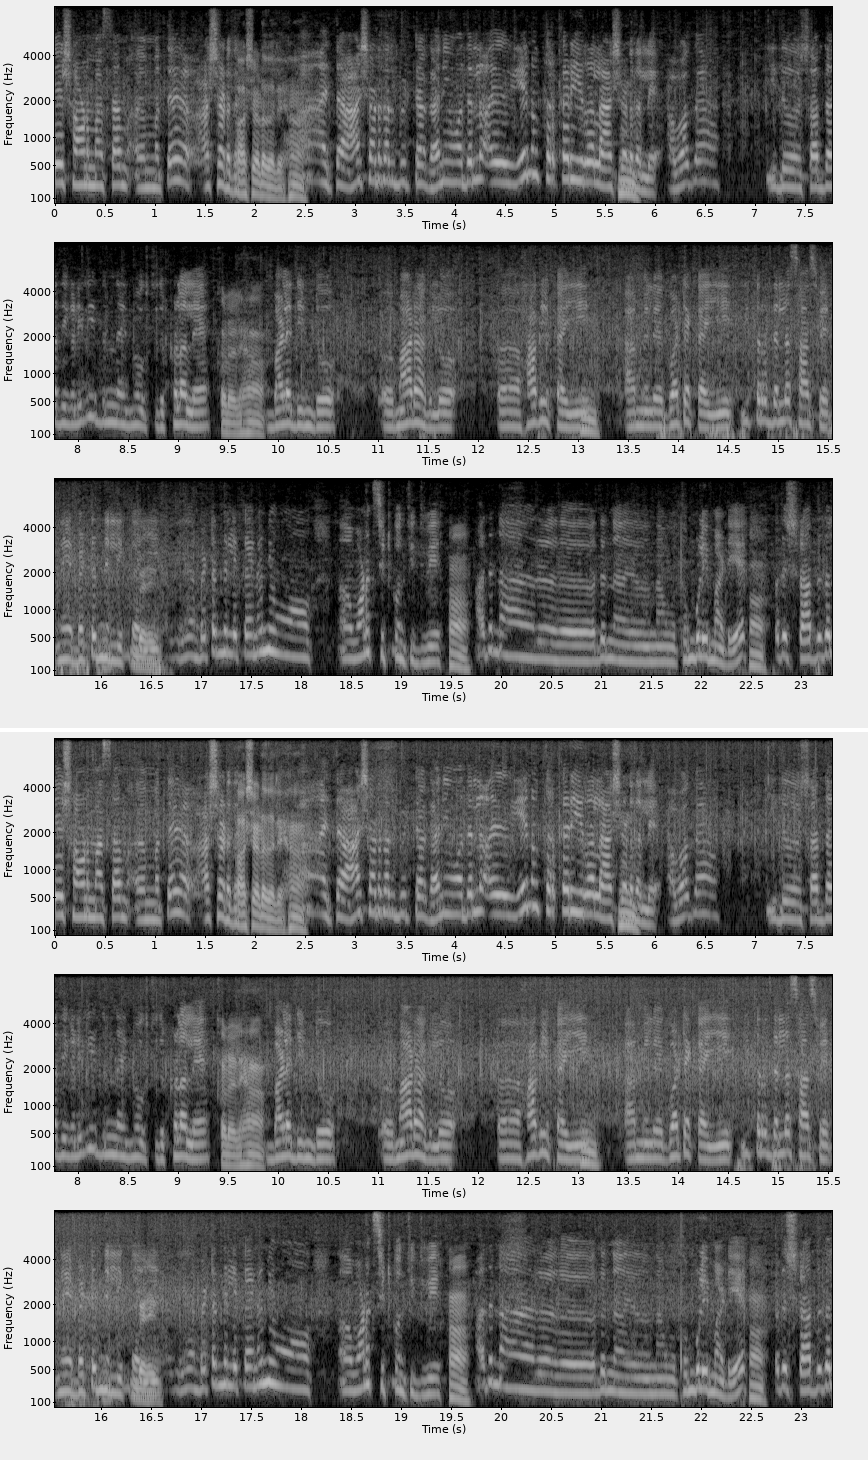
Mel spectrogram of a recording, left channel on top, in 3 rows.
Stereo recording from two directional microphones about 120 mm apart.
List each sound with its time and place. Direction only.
0.9 s speech: 20° right (ahead or behind)
1.8 s speech: 15° left (ahead or behind)
2.6 s speech: 15° right (ahead or behind)
9.4 s speech: 5° left (ahead or behind)
21.9 s speech: 15° right (ahead or behind)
